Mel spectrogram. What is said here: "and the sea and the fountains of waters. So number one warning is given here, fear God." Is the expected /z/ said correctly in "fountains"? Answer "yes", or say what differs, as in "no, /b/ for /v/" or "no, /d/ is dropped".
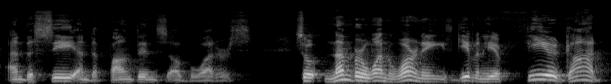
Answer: yes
